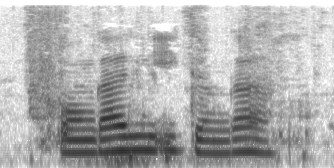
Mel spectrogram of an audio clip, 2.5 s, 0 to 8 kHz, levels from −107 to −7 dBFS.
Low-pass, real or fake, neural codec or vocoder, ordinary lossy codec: 7.2 kHz; real; none; MP3, 64 kbps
